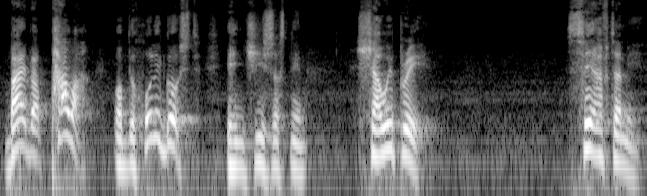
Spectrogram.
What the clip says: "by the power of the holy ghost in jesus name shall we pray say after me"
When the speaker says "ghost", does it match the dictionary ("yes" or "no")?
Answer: yes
